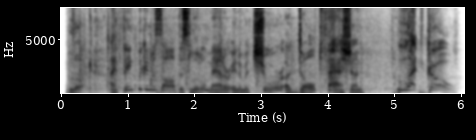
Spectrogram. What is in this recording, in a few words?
attitude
